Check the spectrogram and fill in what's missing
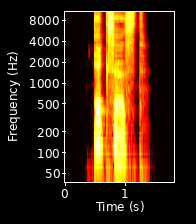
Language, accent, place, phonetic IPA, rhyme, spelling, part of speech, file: German, Germany, Berlin, [ɛksəst], -ɛksəst, exest, verb, De-exest.ogg
- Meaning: second-person singular subjunctive I of exen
